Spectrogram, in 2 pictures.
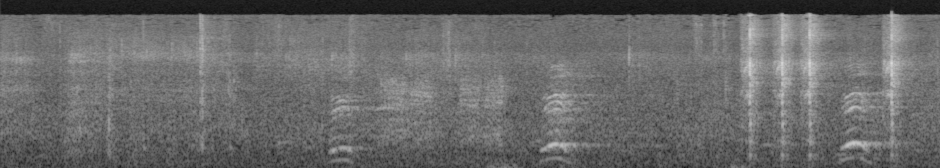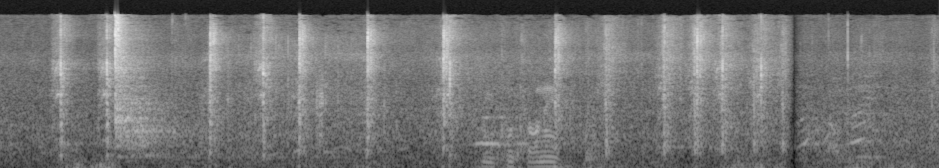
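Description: Airsoft guns firing sharp single shots in an irregular string of snaps and cracks, starting about five seconds in and running until near the end, with short shouted calls in between.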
